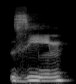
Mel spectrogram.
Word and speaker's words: zine: And for pronunciation's sake, it's zine because it comes from fanzine.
